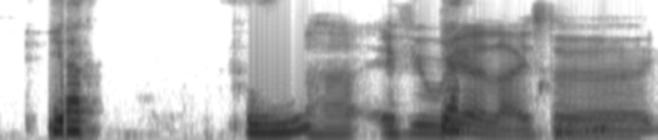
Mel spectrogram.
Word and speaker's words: 日本: So 日本 is a low tone and then rising tone. 日本 if you realize the 日 is the one with in 星期日 also.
